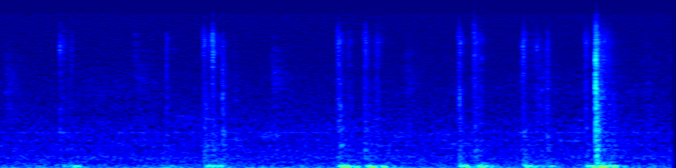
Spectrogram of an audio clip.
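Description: Fingers tapping out code on a computer keyboard, producing scattered clusters of soft, close keystroke clicks at an uneven pace, with a few heavier taps standing out, and no talking.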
